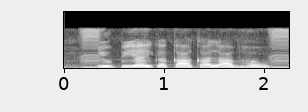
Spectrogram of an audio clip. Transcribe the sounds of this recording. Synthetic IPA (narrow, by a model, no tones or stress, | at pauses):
jupiajkakakalabʱɦəw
